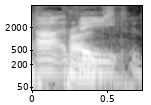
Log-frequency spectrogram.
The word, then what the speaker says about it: Probst: Jeff Probst.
